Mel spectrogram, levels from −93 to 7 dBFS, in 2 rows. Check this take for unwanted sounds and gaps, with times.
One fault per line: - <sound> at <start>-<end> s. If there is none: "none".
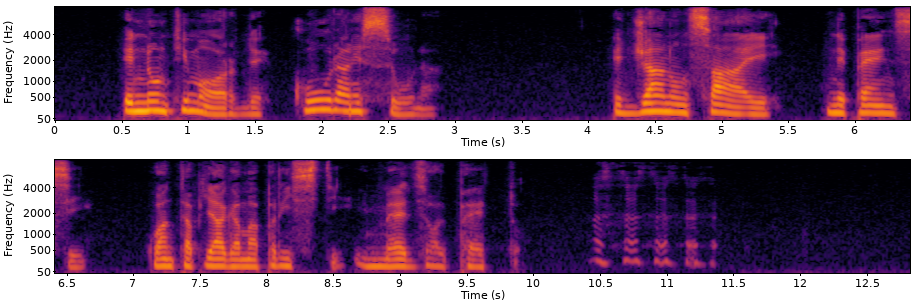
- laugh at 10.4-11.4 s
